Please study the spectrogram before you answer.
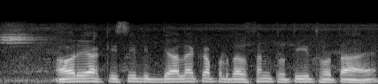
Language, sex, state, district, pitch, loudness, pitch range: Hindi, male, Madhya Pradesh, Katni, 125 Hz, -16 LUFS, 120-135 Hz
